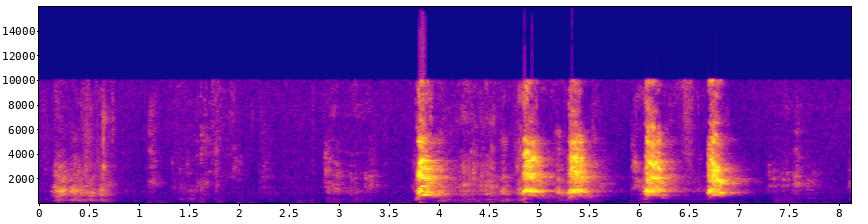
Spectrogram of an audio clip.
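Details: Rat terriers romping in play, several dogs together including littermates; low growling at first, then a run of sharp, loud barks in quick succession, about five bursts over the last four seconds.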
